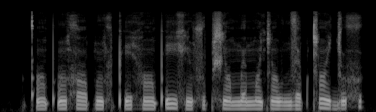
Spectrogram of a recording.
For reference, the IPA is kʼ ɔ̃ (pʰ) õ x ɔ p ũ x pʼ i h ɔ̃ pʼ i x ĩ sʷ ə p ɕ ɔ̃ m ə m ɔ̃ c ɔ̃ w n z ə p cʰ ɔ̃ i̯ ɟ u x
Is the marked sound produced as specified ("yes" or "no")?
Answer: no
